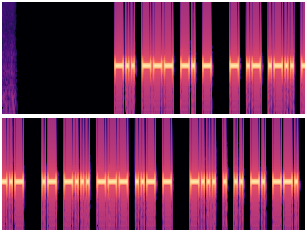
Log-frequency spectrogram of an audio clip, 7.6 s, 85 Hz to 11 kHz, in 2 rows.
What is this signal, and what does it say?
Morse code, heard as a keyed tone, about 36 wpm, 700 Hz. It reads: DONT TALK ABOUT BEING
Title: Sentences from Top 1000 Words - Review Part 4 - 35wpm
